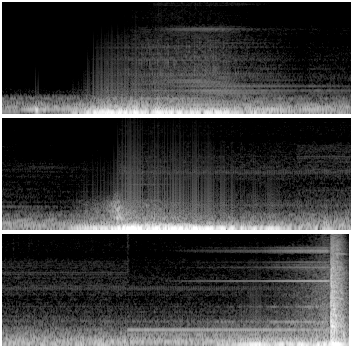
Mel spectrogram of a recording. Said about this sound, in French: Une télé qui grésille, qui explose, ça vous dit rien Aujourd'hui, je voudrais vous parler du film qui fait sensation, Five Nights at Freddy's.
